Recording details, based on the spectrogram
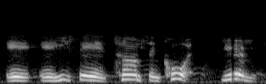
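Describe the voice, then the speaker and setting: Music producer guest: man, high raspy voice, slangy storyteller, dull lo-fi sound. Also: normal speed. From born in New York, grew up in Memphis. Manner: animated, slangy, repeats himself for emphasis. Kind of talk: casual storytelling chat.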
